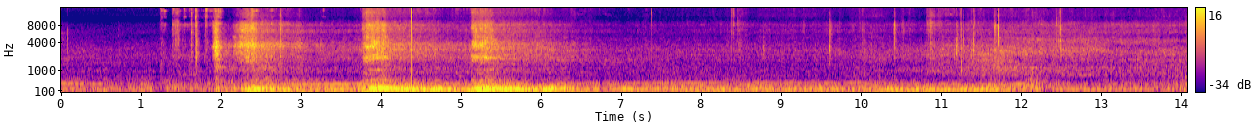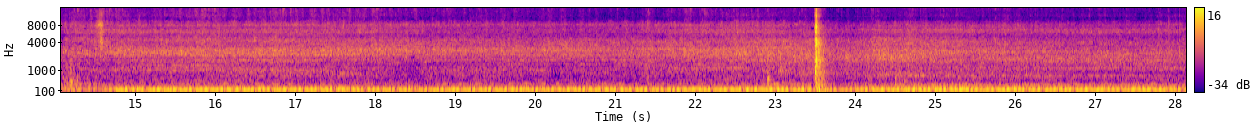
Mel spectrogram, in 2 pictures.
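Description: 1968 Chevrolet Camaro engine blipped three times in quick revs, then idling steadily; the idle is louder from about halfway through.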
